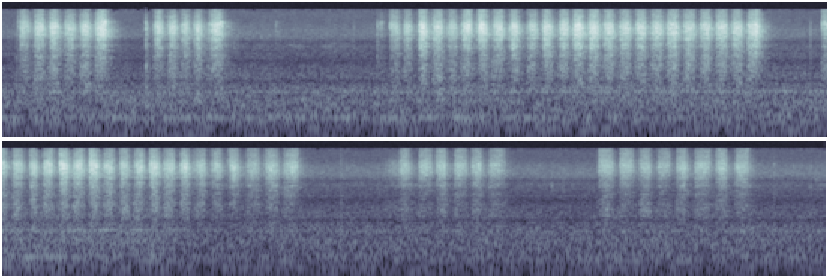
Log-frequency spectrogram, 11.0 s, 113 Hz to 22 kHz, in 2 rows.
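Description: A 220-grit sanding block rubbed quickly back and forth over a small dried handmade pendant, about six strokes a second, in several runs with short pauses between; the longest runs fall in the middle.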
